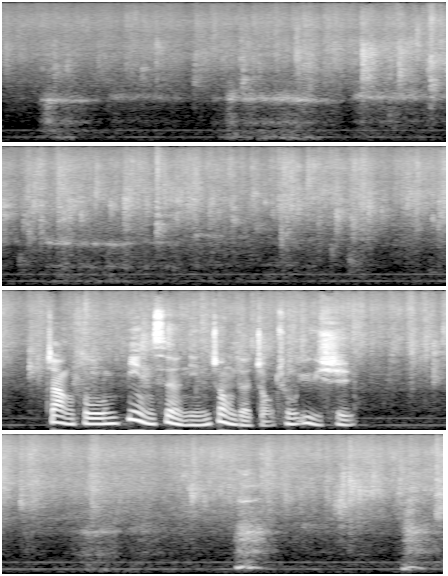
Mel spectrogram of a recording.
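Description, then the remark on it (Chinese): A bathroom tap left running, a soft continuous hiss of water throughout, while a voice speaks briefly over it in the middle. “啊，浴室的水都忘记关”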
